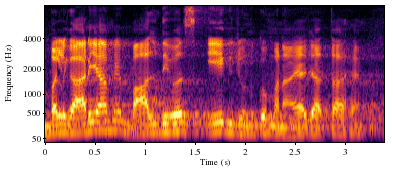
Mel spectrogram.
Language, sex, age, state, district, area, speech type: Hindi, male, 18-30, Bihar, Darbhanga, rural, read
